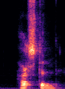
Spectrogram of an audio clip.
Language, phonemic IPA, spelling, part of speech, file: Dutch, /ˈhɑrstə(n)/, harsten, verb / noun, Nl-harsten.ogg
- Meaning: to fry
